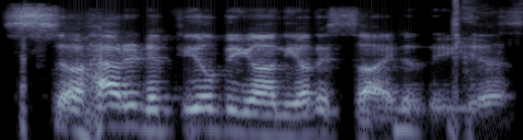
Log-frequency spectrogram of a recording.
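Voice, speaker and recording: A man's voice: on the high side, expressive, fast, creaky, a little hiss or hum, rough recording. A man moderating a casual interview in an affable, appreciative manner.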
